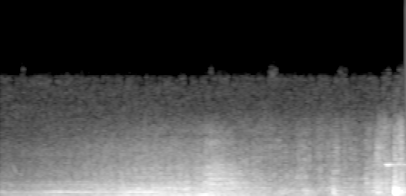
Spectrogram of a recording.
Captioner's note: jeep rumbles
